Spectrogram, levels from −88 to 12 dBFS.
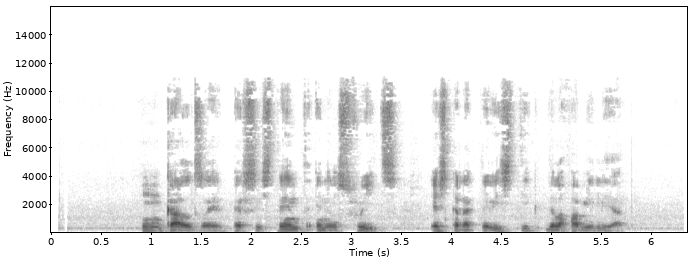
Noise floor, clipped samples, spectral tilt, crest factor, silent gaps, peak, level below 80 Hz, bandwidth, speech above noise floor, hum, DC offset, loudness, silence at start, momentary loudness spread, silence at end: -62 dBFS; under 0.1%; -3.5 dB/octave; 22 dB; none; -8 dBFS; -68 dBFS; 11.5 kHz; 34 dB; none; under 0.1%; -28 LUFS; 0.9 s; 13 LU; 0.65 s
